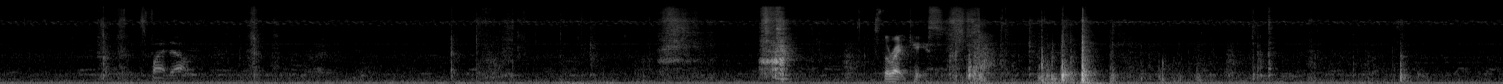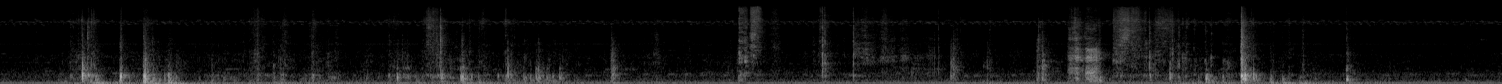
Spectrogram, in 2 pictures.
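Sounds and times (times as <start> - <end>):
thumps on cardboard box: 9.6 - 12.0, 15.7 - 21.3, 26.3 - 28.7.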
